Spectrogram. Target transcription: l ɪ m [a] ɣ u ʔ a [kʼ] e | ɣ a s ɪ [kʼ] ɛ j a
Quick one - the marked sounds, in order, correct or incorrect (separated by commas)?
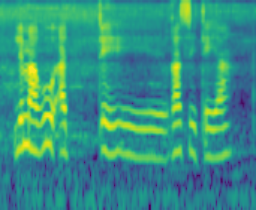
correct, incorrect, incorrect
